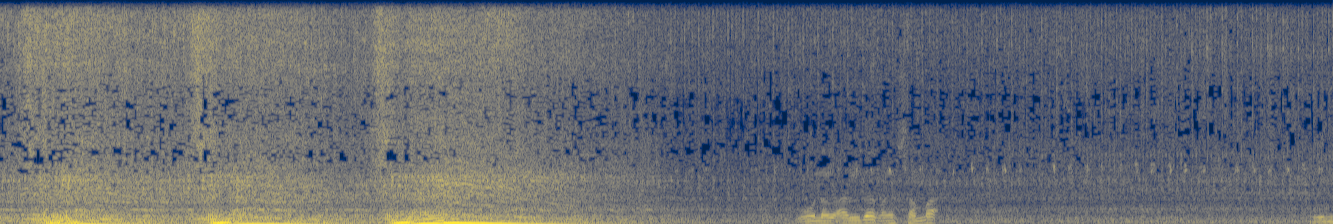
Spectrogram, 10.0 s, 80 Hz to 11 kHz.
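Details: Honda L13 engine: revs rise and fall with an uneven, stumbling beat instead of a clean steady pulse; engine misfire.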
